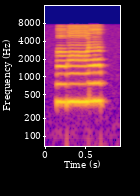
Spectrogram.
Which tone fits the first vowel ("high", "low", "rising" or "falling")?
high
